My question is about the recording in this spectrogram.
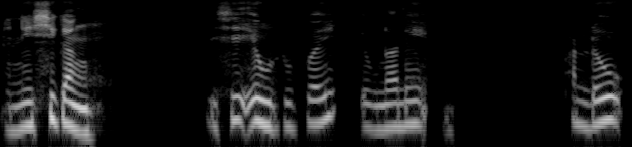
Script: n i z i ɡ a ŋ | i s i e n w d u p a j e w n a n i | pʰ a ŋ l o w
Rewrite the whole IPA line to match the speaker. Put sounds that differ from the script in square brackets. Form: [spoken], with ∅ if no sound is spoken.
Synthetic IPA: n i [s] i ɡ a ŋ | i s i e [∅] w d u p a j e w n a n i | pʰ a [n] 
